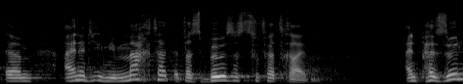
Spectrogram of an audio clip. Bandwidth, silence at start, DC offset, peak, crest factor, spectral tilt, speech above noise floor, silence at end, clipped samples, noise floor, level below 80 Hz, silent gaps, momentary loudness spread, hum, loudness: 13.5 kHz; 0.05 s; under 0.1%; -14 dBFS; 18 dB; -5 dB/octave; 47 dB; 0 s; under 0.1%; -80 dBFS; -88 dBFS; none; 15 LU; none; -33 LUFS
